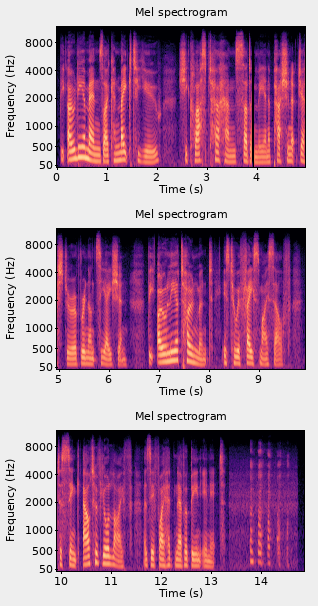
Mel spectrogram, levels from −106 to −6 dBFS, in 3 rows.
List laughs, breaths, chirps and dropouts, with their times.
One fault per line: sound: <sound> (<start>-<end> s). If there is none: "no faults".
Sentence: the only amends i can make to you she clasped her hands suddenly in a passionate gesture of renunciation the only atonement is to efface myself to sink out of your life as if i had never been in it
sound: dropout (3.9-3.9 s)
sound: laugh (13.8-14.6 s)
